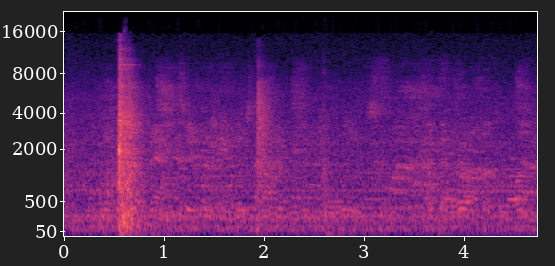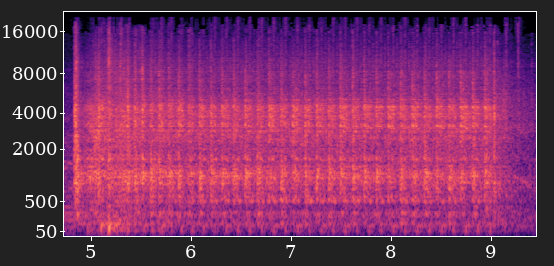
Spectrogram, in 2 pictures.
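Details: Turbo Volvo 740 with a fuse-blowing wiring fault, cranked after a relay swap with the fuse now holding and a fuel smell: starter spins steadily, about three even beats a second, but it never catches; cranks, no start; owner suspects the main fuel pump.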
